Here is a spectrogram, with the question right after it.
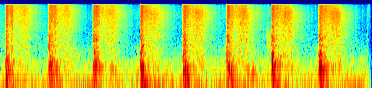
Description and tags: Straw Broom Sweeping Hard
Sweeping the floor with a straw classic broom hard
sweep, broom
